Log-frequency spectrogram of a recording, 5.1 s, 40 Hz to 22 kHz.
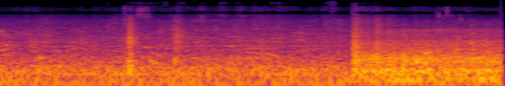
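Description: Interior rumble of a moving KRL Commuter Line CLI-125 train, steady and close, with a few clicks and a louder surge of track noise toward the end.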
